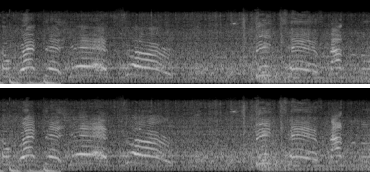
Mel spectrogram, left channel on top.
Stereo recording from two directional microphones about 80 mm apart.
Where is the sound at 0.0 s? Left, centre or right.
Centre.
